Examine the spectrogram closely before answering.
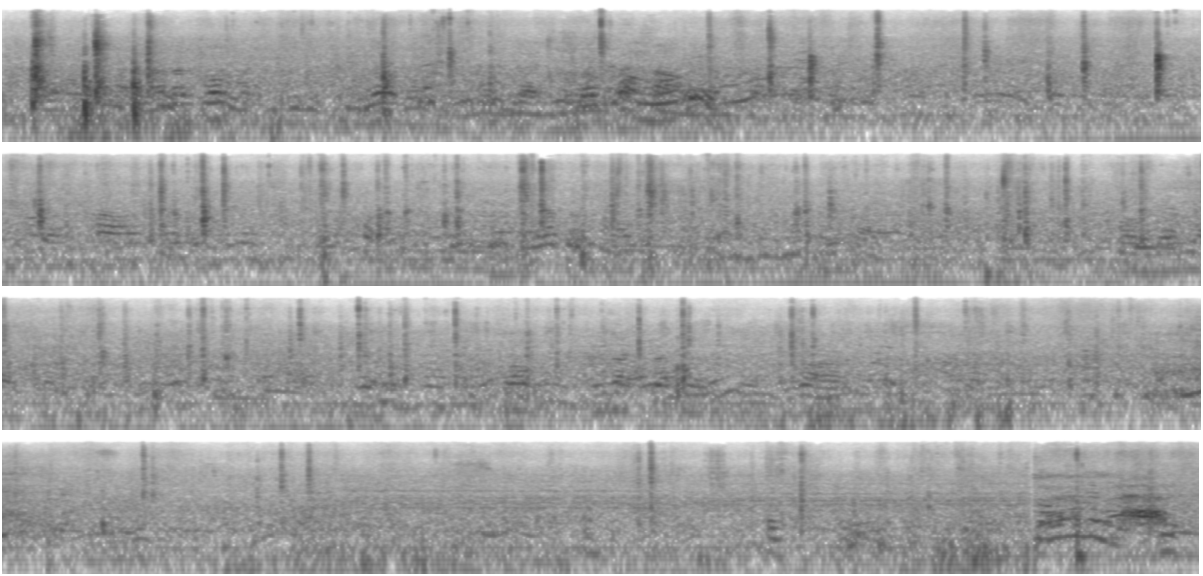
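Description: Young men talk and call out nearby outdoors.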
